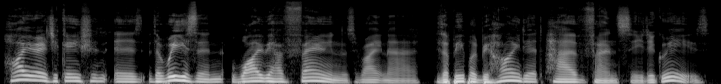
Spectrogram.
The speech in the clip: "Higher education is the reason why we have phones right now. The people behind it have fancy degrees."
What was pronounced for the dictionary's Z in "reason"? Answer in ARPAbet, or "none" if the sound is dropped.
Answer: Z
